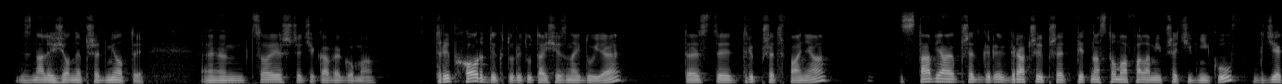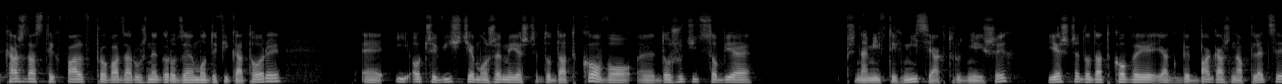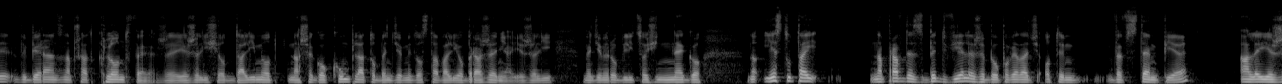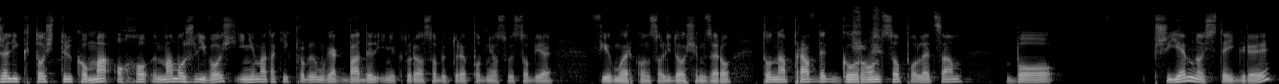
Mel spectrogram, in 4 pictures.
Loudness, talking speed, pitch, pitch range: -31 LUFS, 135 wpm, 110 Hz, 100-120 Hz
